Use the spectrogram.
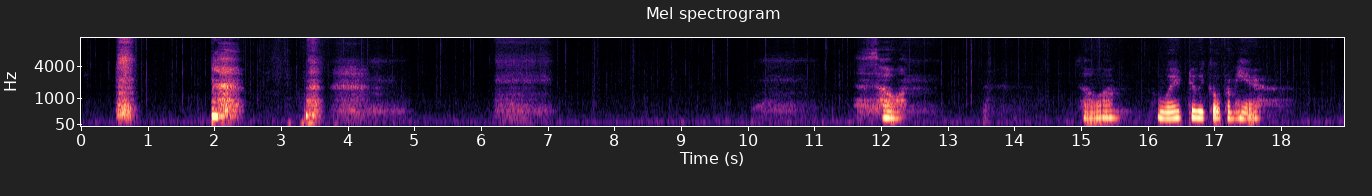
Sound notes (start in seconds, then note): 3.3 sniffles. Wipes the tears from her eyes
